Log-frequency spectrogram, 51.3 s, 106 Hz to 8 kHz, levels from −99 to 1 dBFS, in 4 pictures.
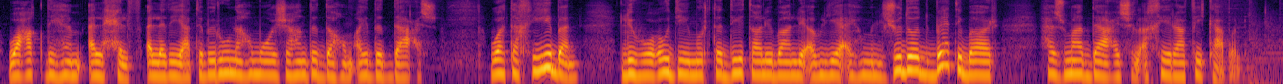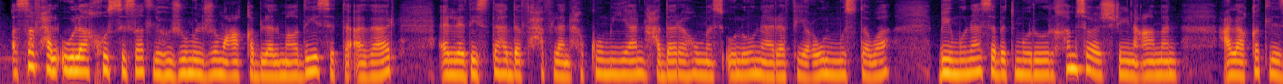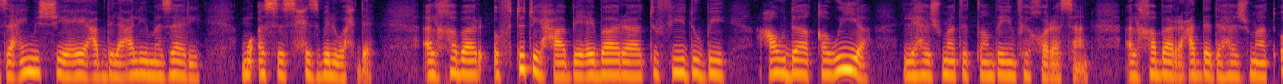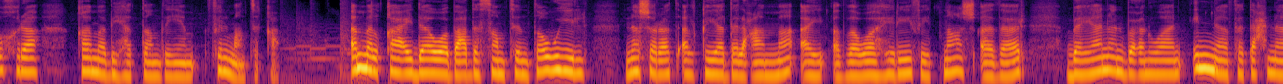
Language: Arabic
